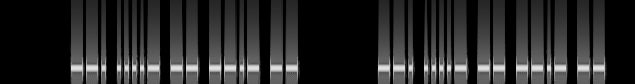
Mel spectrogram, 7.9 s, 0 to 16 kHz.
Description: Morse code, heard as a keyed tone, about 25 wpm, 700 Hz. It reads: G4MQM G4MQM
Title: DXCC-100 Call Signs - 5 Characters - Repeated 3x - 25wpm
